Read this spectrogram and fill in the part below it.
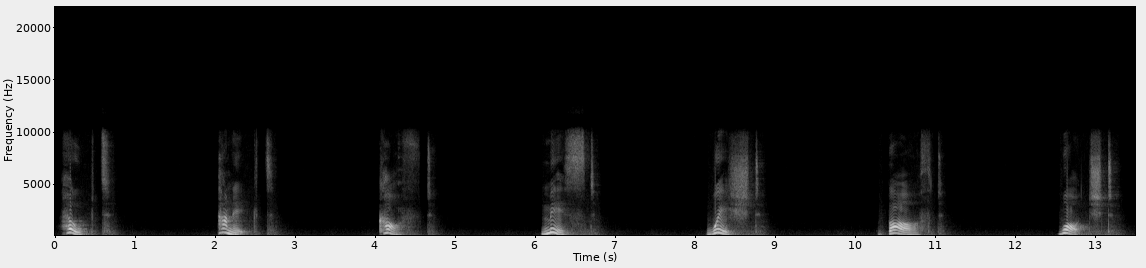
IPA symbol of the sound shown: t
